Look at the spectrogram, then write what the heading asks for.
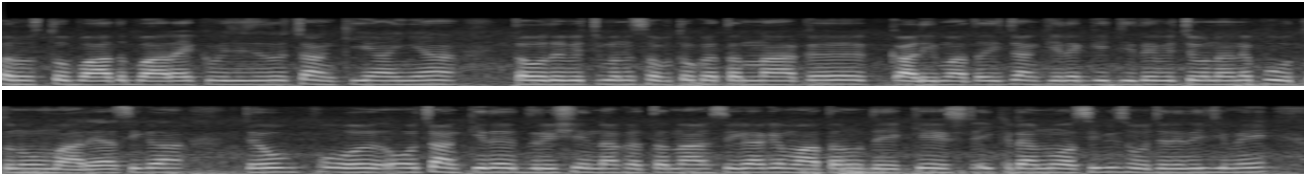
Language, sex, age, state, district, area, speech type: Punjabi, male, 18-30, Punjab, Rupnagar, urban, spontaneous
